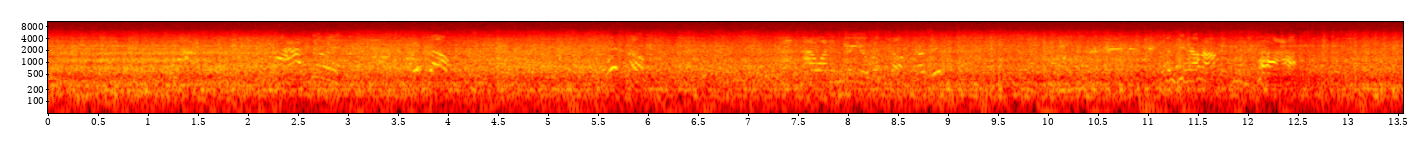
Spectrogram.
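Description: A small boy babbles and squeals nearby.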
